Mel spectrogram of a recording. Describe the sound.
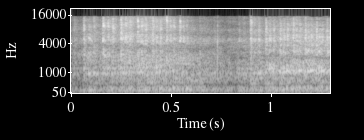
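Voiced imitation of a classic Mini's engine: a loud, steady, buzzy rumble that holds continuously without pauses.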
